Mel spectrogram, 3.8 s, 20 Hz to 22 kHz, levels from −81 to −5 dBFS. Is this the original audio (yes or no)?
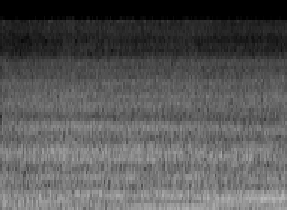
yes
